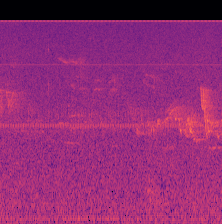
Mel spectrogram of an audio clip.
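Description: Quiet woodland ambience: birds calling faintly, louder about three to four seconds in, over a steady high, thin tone.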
